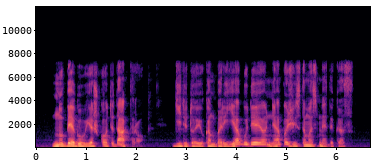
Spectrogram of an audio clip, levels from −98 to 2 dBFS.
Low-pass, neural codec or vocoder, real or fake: 7.2 kHz; none; real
